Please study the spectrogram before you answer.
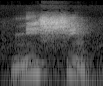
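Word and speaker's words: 日清: Eu não sei se lê como Nissan ou Nissin, né? Em japonês, a pronúncia é Nishin, Nishin, tá?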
